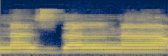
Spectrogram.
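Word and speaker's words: نزلنا: Tapi bacanya gini. Nazzalna, nyambung. Nazzalna. Ya. Walau nazzalna 'alaika kitaban fi qirtas. Tanya kurang ini. Lagi nazzalna, nazzalna. Nazzalna. Ya, jangan ada huruf S-nya, nggak boleh.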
